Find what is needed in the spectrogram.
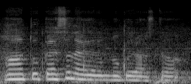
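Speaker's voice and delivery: ordinary delivery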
